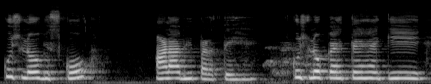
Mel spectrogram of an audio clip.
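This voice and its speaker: High voiced lady teacher going slow, repeats example words and stretches them out. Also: fairly even intonation, darkish tone, slight background noise. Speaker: Sanskrit teacher. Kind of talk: classroom-style explanation.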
